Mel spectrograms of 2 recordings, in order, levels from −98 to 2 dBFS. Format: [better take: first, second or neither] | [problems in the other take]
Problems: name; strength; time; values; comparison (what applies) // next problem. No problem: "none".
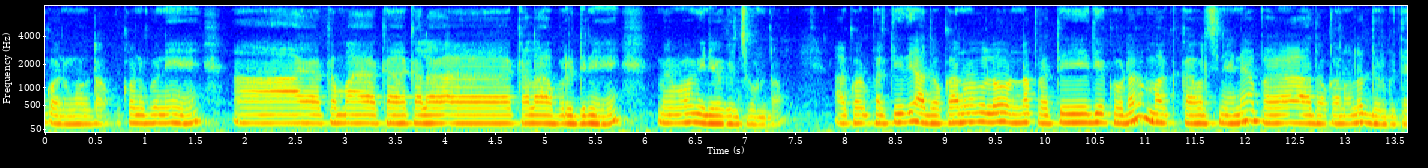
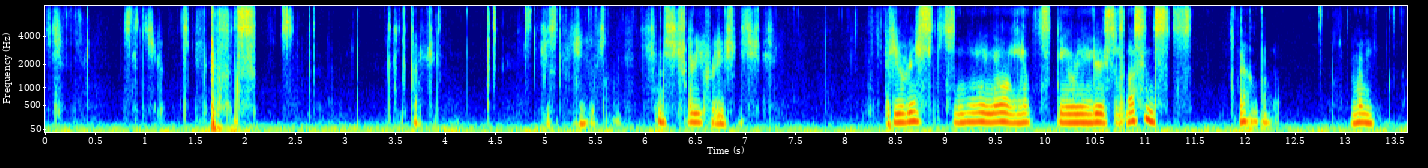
first | noise reduction (neural diffusion model UNIVERSE++)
